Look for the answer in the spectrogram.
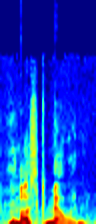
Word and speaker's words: muskmelon: I was just saying it wrong for my whole life. It's muskmelon. – Muskmelon? – Yes, musk. – Like a deer piss. – Yes, yes. – Oh. – M-U-S-K. Muskmelon.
